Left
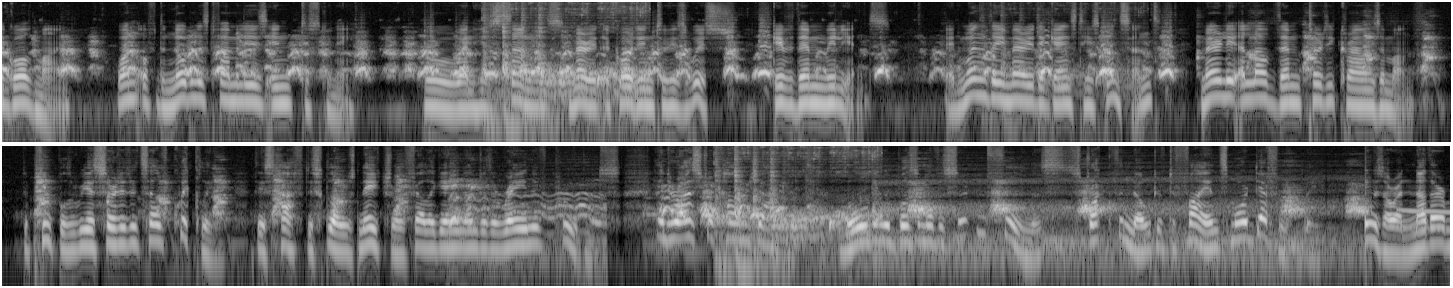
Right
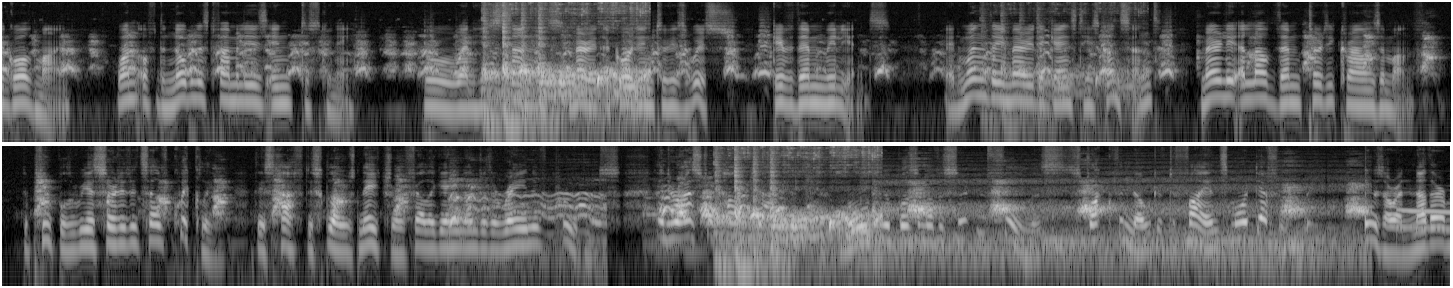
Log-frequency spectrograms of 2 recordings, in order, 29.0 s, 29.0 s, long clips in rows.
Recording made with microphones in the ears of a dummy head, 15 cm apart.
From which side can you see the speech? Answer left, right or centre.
left.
